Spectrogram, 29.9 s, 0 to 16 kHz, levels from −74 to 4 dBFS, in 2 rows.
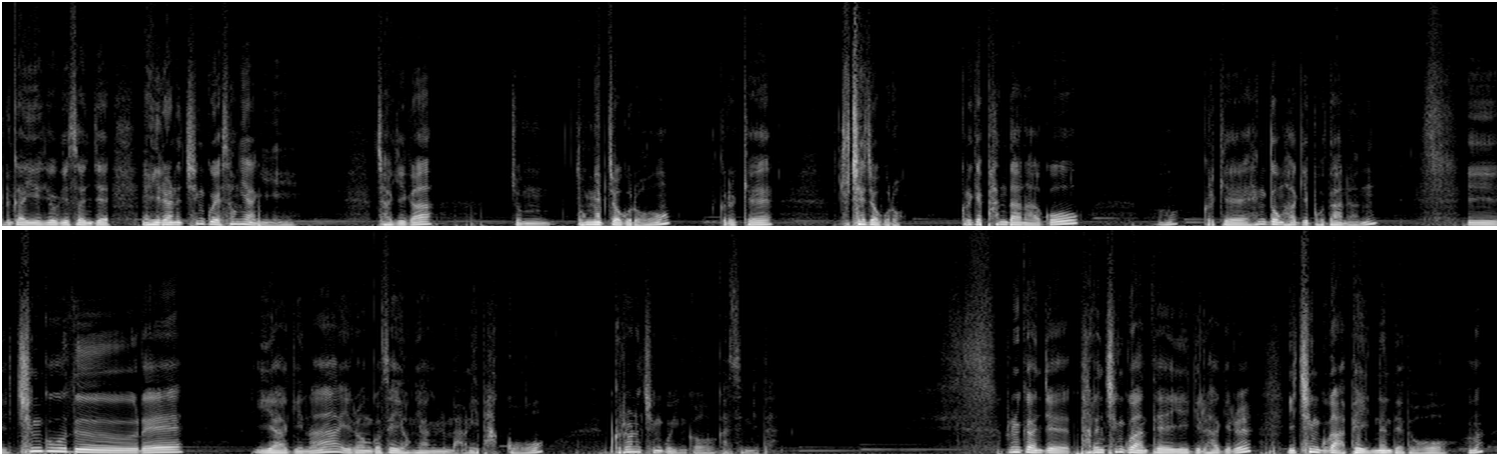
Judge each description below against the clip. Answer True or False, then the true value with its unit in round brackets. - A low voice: True (130 Hz)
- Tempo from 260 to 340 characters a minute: False (225 characters per minute)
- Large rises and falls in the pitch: True (6.5 semitones)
